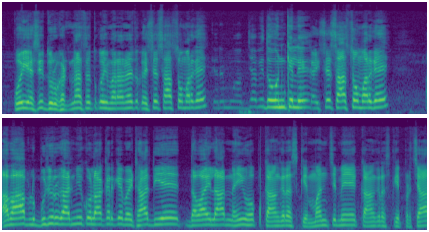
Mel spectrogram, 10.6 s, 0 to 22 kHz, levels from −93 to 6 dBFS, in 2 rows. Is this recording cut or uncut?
cut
